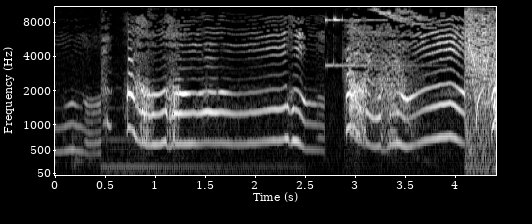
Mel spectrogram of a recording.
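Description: A cartoon girl's high-pitched, tearful 'au au' whimpering cry, two long wavering wails, one about a second in and one from about three seconds in, over a steady low background music tone.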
